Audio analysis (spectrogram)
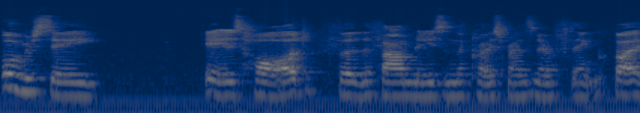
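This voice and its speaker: Amid noticeable background noise and audible room echo, a woman talks at a fairly quick clip. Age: 20s. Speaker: podcast host. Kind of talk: casual chat.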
